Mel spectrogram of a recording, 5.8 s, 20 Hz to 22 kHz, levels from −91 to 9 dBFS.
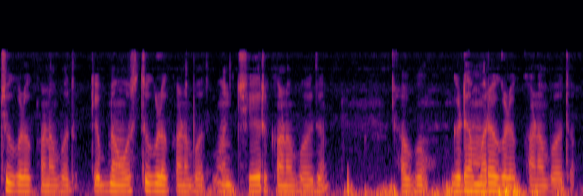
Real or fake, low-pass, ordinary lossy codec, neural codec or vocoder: real; 7.2 kHz; MP3, 64 kbps; none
